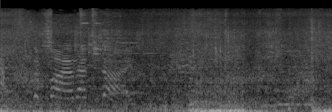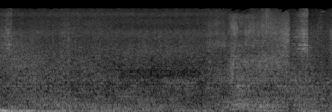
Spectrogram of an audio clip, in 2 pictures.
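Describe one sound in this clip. Lightning crackles and booms nearby.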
